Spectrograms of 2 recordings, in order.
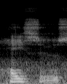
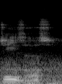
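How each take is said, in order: First: The word begins with an H sound. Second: The word begins with a J sound. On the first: This is the Spanish pronunciation. "Spanish, for example, went a completely different direction and turned the J into an H" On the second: This is the other European pronunciation. "instead of"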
